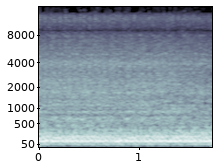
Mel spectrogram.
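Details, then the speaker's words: 2014 Ford Mustang V8, code P0308: deep idle with uneven stumbling beat as cylinder eight drops out; injector eight loses its signal from the computer, injector resistance within spec, plugs and coil swapped previously. "Les comento que la falla que presenta este carro Ah no el inyector número ocho pierde señal referente a la computadora"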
